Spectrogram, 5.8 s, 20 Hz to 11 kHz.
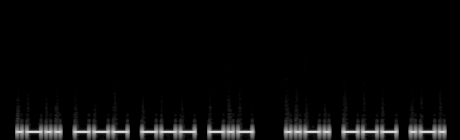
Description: Morse code, heard as a keyed tone, about 20 wpm, 700 Hz. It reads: LOOK FOR
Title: Sentences with 6-Word Phrases - 20wpm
